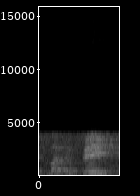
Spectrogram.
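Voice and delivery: ordinary delivery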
